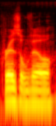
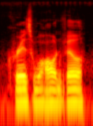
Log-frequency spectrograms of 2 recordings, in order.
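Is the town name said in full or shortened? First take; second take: shortened; full. First: The name is shortened, with the middle sounds dropped. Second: The name is said in full, every syllable clear. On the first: This is how locals say it. The speaker calls it wrong. "they pronounce it Grizzleville around here" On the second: This is how the name is properly said. The speaker calls it right. "but it's pronounced Griswoldville"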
